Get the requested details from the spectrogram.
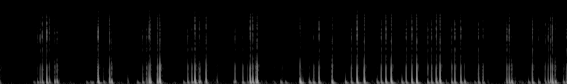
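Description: A hollow clear plastic funnel held in the hand is scratched and tapped with the nails, giving a run of short, dry taps and scratches in quick uneven clusters. The sounds are mostly low and hollow with brief bright edges and no ringing tail.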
